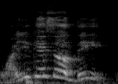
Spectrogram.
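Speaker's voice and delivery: high-pitched imitation of a puzzled wife; retold wife's question. Wife questions husband about his voice, high mimicking. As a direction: jump up high to mimic her asking.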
